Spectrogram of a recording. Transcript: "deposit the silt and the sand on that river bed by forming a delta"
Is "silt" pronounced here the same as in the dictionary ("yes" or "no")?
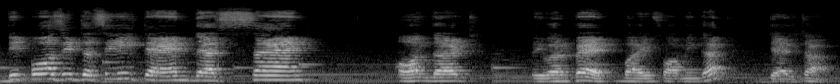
no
